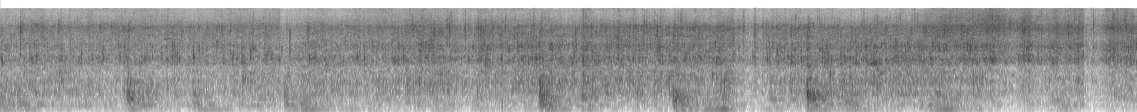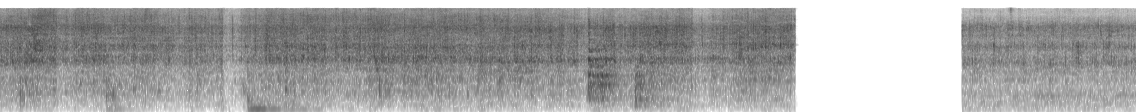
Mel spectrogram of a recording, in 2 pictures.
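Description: Chicken pieces sizzling as they fry in hot oil in a metal karahi, with the spoon scraping and knocking against the pan as they are stirred. The sound drops out completely for under a second near the end.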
